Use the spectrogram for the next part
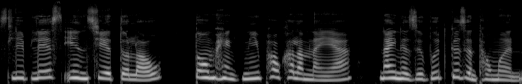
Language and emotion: Bodo, happy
